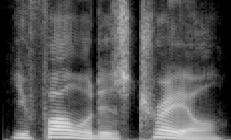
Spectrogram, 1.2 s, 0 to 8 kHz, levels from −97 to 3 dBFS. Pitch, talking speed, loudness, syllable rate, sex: 155 Hz, 210 wpm, -16 LUFS, 5.7 syllables/s, male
